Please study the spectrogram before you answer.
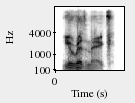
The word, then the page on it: eurhythmic: British English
